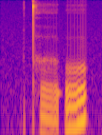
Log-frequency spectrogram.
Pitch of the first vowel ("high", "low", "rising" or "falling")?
low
